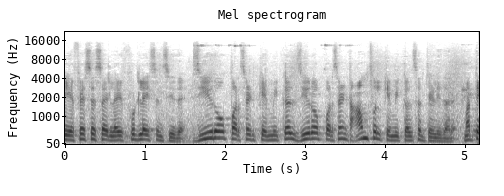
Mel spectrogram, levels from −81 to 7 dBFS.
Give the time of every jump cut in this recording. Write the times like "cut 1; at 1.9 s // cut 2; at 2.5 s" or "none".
cut 1; at 1.6 s

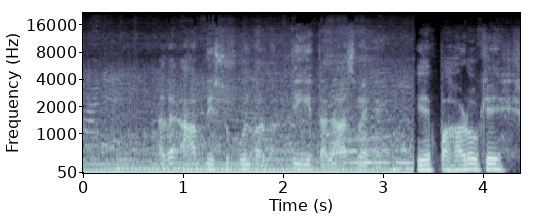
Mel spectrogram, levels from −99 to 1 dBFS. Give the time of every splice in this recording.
cut 1; at 3.3 s

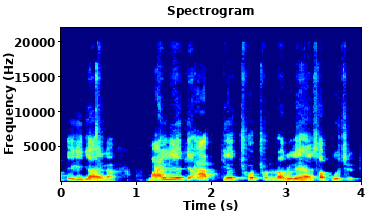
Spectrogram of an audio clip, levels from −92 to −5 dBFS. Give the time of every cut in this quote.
cut 1; at 1.0 s

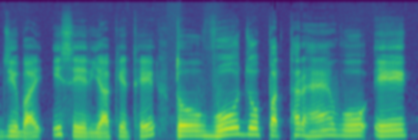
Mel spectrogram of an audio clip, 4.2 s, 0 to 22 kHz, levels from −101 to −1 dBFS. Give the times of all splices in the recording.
cut 1; at 1.6 s

